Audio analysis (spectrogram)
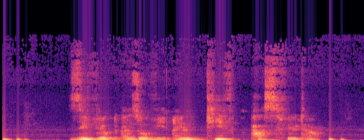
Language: German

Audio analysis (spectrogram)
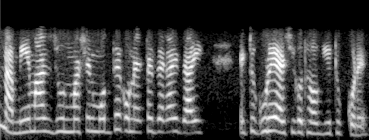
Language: Bangla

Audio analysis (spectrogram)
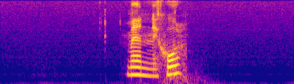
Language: Swedish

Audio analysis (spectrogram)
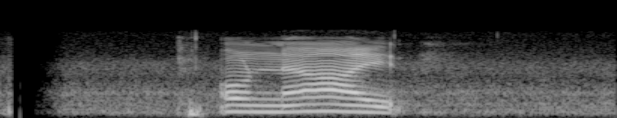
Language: Sinhala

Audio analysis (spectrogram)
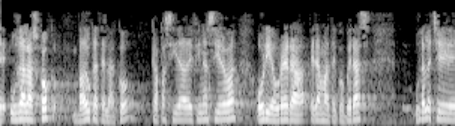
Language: Basque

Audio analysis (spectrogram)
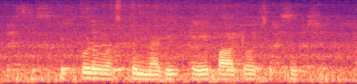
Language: Telugu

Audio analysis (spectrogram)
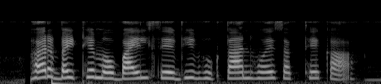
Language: Chhattisgarhi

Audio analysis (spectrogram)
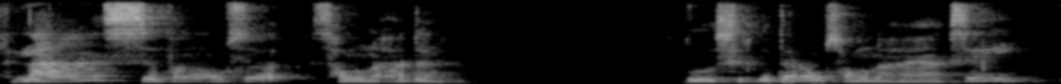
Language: Bodo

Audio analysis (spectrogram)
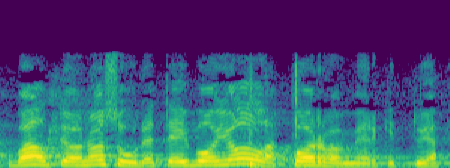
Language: Finnish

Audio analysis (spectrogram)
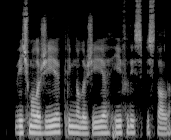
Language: Portuguese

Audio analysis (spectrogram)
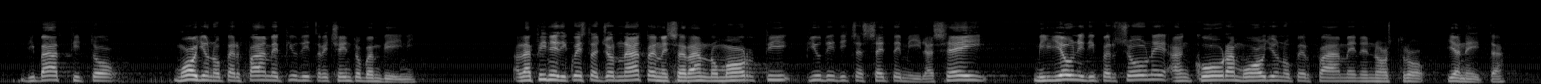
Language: Italian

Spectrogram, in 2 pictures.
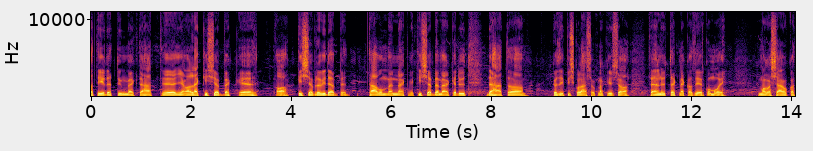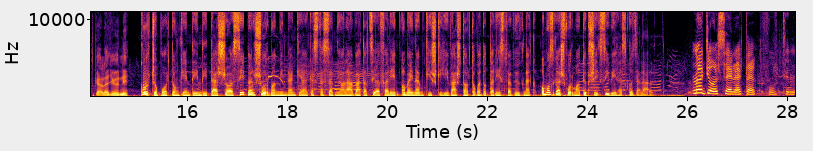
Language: Hungarian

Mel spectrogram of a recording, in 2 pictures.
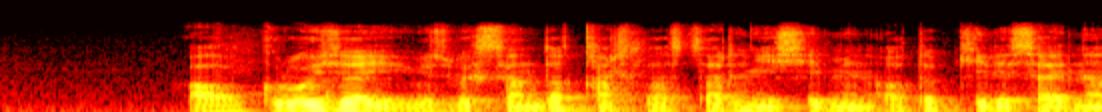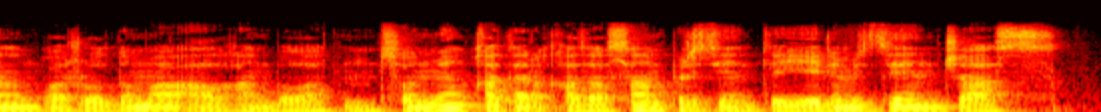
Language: Kazakh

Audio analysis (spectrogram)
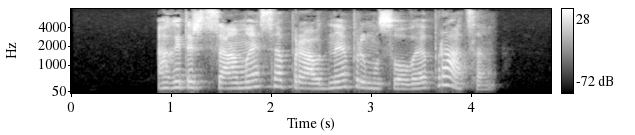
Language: Belarusian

